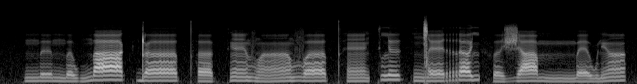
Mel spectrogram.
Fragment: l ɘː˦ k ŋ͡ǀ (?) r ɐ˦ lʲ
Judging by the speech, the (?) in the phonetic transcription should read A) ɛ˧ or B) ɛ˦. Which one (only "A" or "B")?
A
